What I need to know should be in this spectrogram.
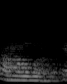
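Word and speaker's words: hour: देखिए इसको पढ़ेंगे हम लोग आवर, एच साइलेंट हो जाएगा आवर, honest, ऑनर, एयर, एयर, ऐसे ही ऑनरेबल।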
